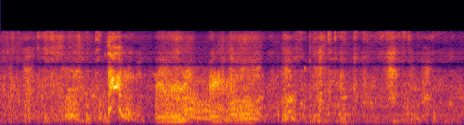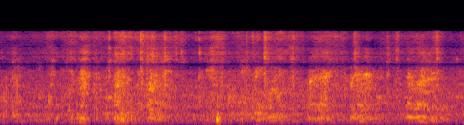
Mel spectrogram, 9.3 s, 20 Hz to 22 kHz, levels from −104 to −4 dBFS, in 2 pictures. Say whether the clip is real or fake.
fake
